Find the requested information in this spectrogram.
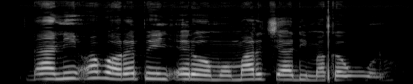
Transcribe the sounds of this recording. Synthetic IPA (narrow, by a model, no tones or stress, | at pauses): danɪɔbɔɾɛpɪɲeɾomɔmart͡ʃadimakawono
